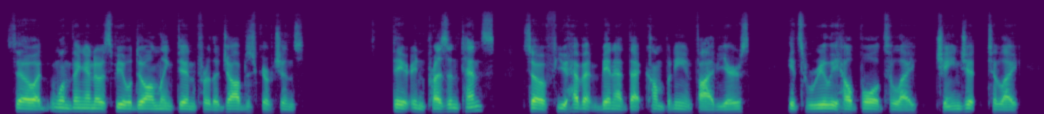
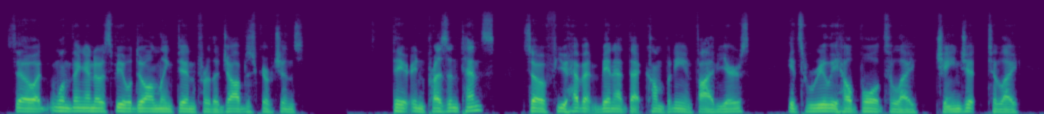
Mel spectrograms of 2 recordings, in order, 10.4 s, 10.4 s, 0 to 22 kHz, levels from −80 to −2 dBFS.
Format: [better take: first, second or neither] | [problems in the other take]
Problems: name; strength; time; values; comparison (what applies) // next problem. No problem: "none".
second | thin; somewhat; fading below 300 Hz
